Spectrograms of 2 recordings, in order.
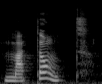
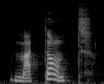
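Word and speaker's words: ma tante: and then you have matant matant the t is pronounced because of the final e and then for cousins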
